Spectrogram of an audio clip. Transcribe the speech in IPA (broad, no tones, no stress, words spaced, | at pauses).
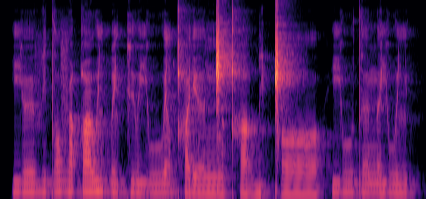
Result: jøːvid̪ɔ vøquːlʲ ɓəlʲkʲu juːlʲ qʰuɾʲəː ŋ͡ǁəqʰɔ ɡ͡biǁɔː | juːd̪əːn̪əjulʲ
